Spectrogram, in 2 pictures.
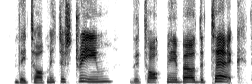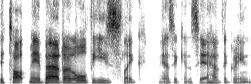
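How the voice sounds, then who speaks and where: Speaking with lively intonation at a moderate pace, a woman at a medium pitch sounds dry and close, with no echo. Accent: Slavic. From Russia. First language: Russian. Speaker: streamer. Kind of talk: interview on a livestream. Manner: halting, repeats words.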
